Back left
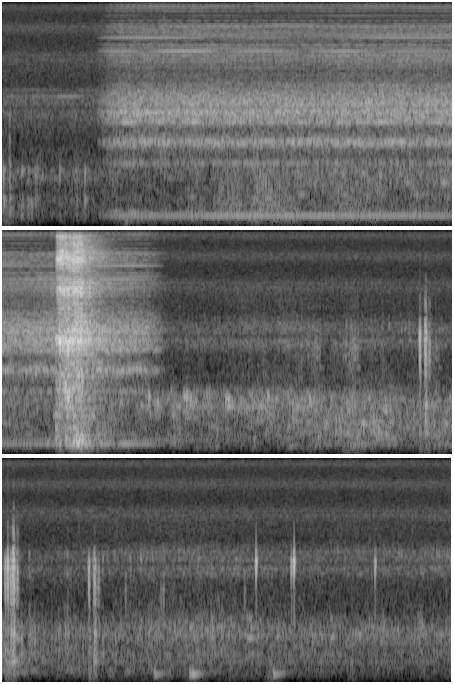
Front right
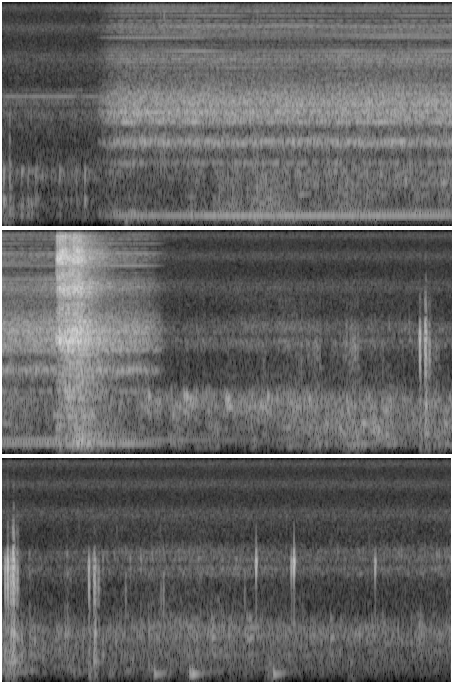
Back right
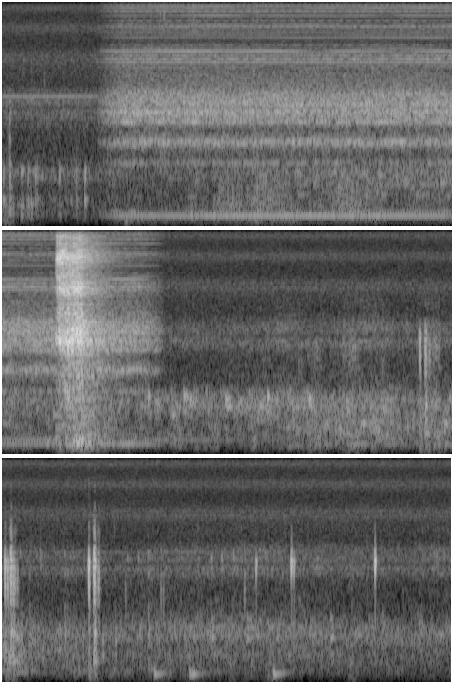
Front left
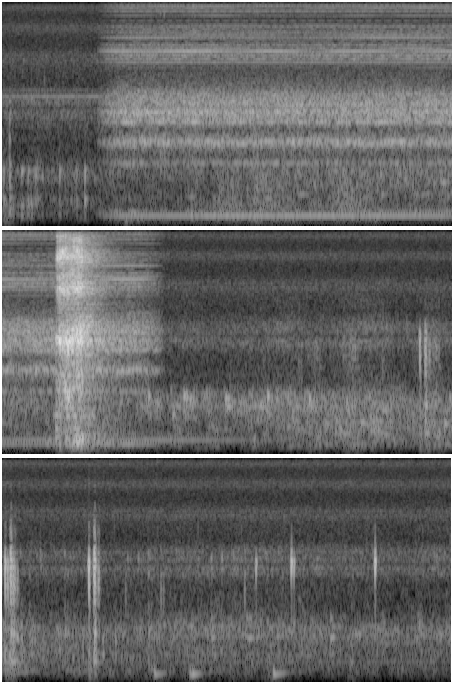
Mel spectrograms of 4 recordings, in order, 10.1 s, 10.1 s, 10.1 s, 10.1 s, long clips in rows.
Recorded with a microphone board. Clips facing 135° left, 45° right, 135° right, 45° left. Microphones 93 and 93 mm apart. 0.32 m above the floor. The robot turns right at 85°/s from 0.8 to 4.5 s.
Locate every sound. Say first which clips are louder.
3.8 s tape being pulled: back left 2 dB, front left 1 dB; 90° left, 0.7 m; by 4.1 s 120° left, 0.7 m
